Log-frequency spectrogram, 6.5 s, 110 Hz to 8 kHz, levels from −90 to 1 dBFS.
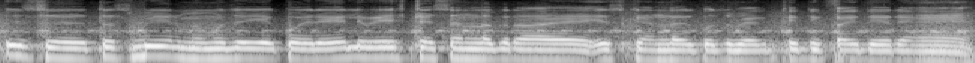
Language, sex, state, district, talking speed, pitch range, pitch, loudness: Hindi, male, Rajasthan, Bikaner, 175 wpm, 135-155 Hz, 145 Hz, -12 LUFS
